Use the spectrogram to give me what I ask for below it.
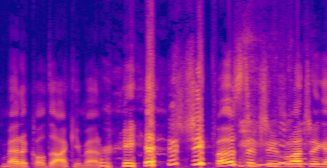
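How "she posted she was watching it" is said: loud, high, through laughter; amused, laugh-filled telling. Real, not acted. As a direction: tell it while cracking up. Laughing while telling sister anecdote.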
